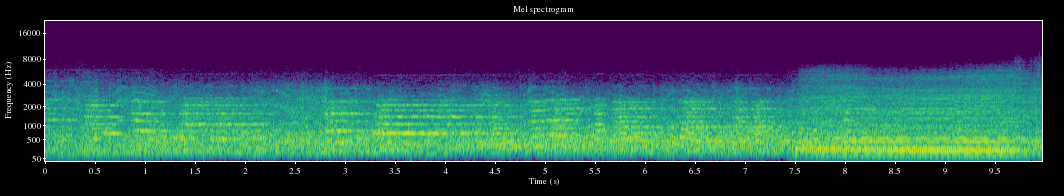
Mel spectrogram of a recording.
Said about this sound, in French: Voici maintenant, nous sommes à peu près à la dernière partie du lancement. Le bateau vient de parcourir à peu près 300 mètres. Et l'entrée, l'avant du bateau, va maintenant entrer dans l'eau.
